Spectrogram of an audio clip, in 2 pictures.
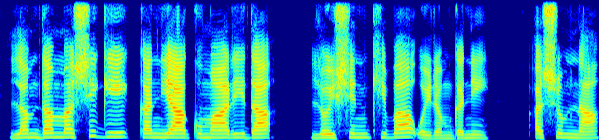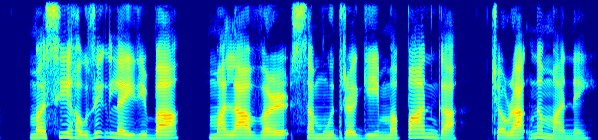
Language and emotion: Manipuri, neutral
